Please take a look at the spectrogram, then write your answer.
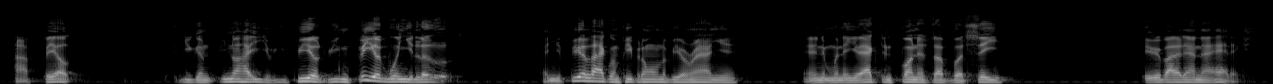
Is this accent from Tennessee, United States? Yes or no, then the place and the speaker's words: yes; Knoxville, Tennessee, United States; now in Huntsville, United States; I was born in Knoxville, Tennessee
